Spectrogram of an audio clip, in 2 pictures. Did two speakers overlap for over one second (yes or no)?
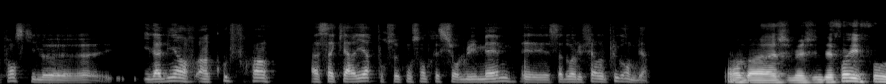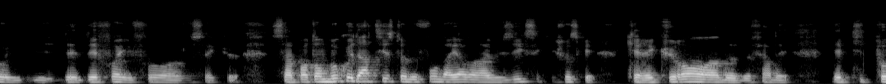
no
